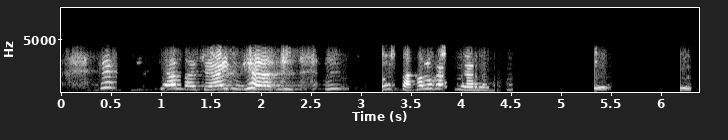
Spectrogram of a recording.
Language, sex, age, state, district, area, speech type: Bodo, female, 30-45, Assam, Kokrajhar, rural, conversation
